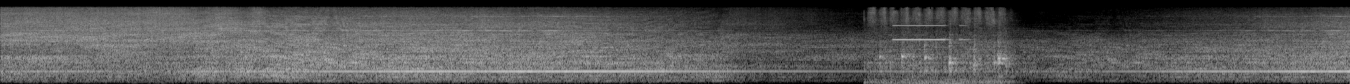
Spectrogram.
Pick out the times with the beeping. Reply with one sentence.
You can hear the beeping from 8.9 to 9.7 s.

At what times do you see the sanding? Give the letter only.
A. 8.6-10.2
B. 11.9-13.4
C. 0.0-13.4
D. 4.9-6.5
A.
